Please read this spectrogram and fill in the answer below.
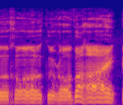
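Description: A man chanting Hebrew prayers in the traditional liturgical chant (davening), holding wavering notes in short phrases with brief breaks between them.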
